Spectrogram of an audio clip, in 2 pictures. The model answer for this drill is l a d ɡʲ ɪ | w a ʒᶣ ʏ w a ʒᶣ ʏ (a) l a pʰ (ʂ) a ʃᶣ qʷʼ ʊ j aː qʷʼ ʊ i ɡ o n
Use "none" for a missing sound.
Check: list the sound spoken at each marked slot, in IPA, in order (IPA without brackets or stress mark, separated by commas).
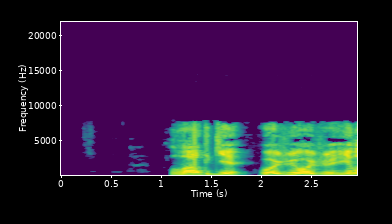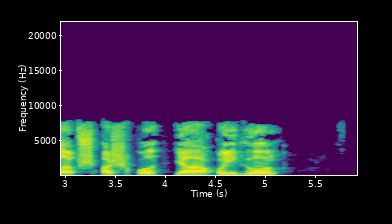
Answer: i, ʂ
